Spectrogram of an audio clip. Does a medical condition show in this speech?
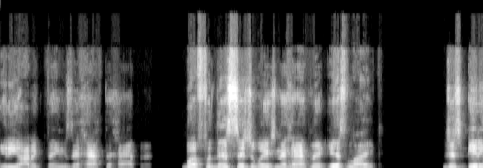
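No.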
